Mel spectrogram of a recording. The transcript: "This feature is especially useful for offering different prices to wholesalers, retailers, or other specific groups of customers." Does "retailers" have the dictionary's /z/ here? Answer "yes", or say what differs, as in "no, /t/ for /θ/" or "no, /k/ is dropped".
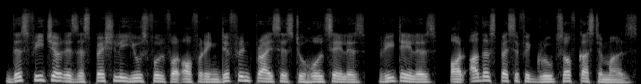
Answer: yes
